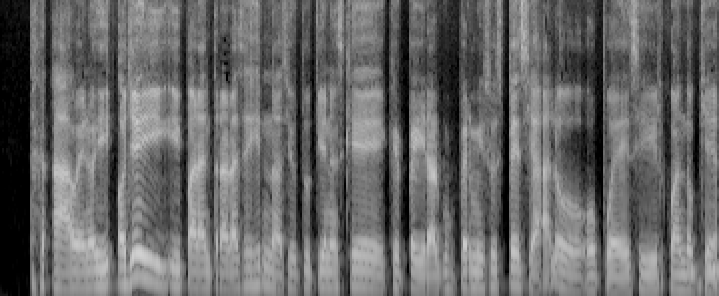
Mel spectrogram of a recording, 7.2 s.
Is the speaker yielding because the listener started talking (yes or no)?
yes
